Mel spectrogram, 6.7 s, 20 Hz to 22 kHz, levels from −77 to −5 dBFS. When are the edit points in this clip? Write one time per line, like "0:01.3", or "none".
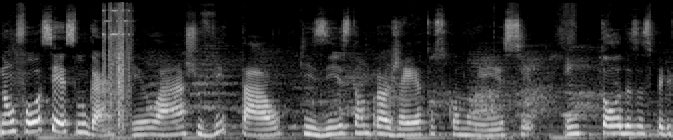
0:01.2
